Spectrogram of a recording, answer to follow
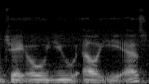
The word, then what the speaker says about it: joules: joules is the unit for energy to spell j-o-u-l-e-s joel's we pronounce it joules now i just want to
